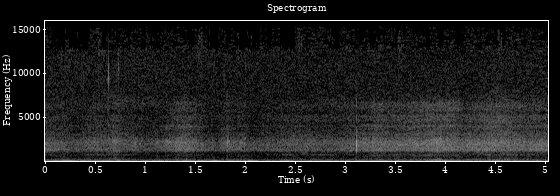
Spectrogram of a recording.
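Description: Snowboard base and edges hissing steadily as they slide and carve over snow, with wind buffeting the microphone as a low rumble.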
